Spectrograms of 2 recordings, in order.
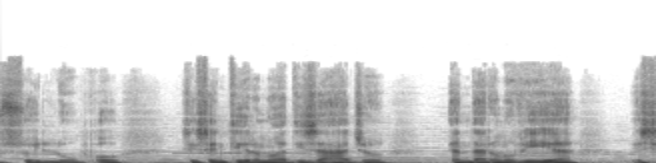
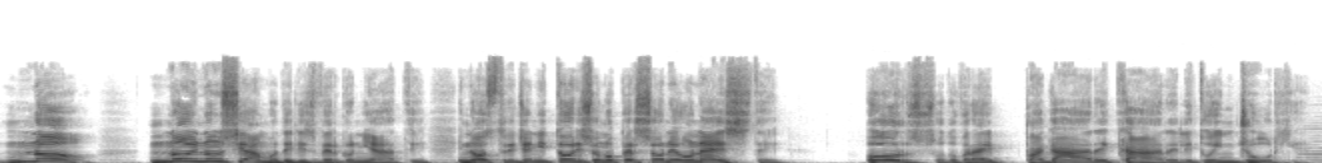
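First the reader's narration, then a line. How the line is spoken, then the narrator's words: Small birds shouting angrily. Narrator (Italian): i piccoli scriccioli si arrabbiarono moltissimo e gridarono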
